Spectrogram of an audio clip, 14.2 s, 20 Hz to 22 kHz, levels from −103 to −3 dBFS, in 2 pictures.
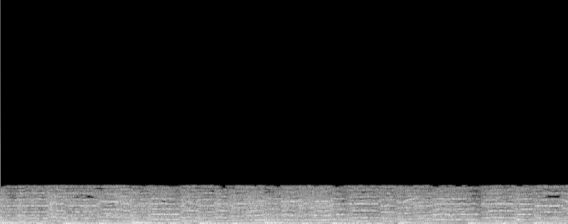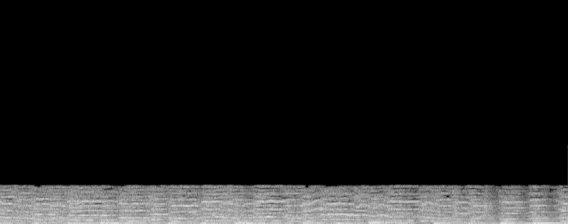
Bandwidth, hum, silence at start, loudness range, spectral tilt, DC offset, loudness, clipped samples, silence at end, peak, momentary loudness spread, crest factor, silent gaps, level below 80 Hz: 4 kHz; none; 0 s; 2 LU; -11.5 dB/octave; 0.2%; -22 LUFS; under 0.1%; 0 s; -8 dBFS; 4 LU; 14 dB; none; -42 dBFS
